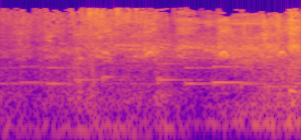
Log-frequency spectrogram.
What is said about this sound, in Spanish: Corre hacia las llamas perseguida por los cuervos. Coge una gran rama ardiendo y la agita ante los pájaros.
